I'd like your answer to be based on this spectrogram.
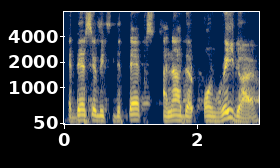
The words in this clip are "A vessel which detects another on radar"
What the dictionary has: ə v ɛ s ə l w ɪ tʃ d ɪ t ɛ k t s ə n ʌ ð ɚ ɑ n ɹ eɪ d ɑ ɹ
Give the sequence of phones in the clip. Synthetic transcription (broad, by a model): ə b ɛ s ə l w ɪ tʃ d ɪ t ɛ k s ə n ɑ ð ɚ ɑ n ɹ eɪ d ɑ ɹ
